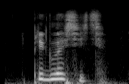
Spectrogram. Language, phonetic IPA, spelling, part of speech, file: Russian, [prʲɪɡɫɐˈsʲitʲ], пригласить, verb, Ru-пригласить.ogg
- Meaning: to invite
